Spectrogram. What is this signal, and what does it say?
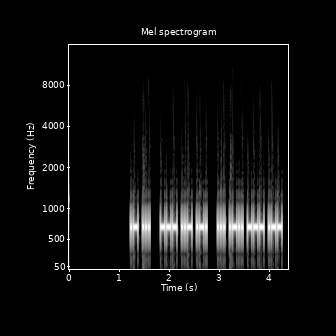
Morse code, heard as a keyed tone, about 40 wpm, 700 Hz. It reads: AS OUR SLOW
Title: Sentences from Top 1000 Words - Review Part 2 - 40wpm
